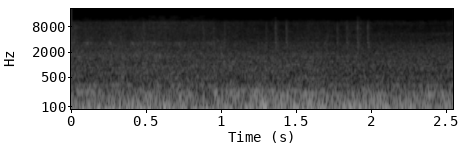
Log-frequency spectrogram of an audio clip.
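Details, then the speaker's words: Infiniti, drive-by-cable, just started on a new battery after owner-replaced gaskets: low uneven rumble sags and stalls within seconds as the idle won't hold; vacuum leak, found with a smoke machine. "yeah, I don't know if I'm gonna be able to get up there quickly enough. That dies fast."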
